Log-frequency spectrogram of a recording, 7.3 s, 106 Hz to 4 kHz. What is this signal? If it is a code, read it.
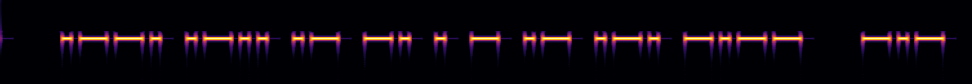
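Morse code, heard as a keyed tone, about 18 wpm, 750 Hz. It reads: PLANETARY K
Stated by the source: ARRL 18 wpm Morse code practice archive transmission.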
